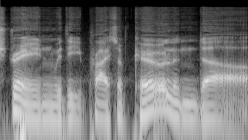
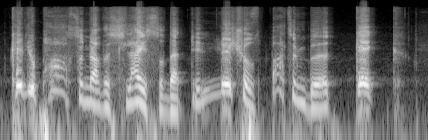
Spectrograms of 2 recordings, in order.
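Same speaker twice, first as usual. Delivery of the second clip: courteous, gracious, polite tone, pitched up; 5 semitones higher than usual. Retelling serving cake to the Queen, who asks for another slice, imitating the Queen. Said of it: "not in such a deep voice".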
